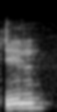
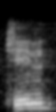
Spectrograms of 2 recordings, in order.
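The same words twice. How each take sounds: First: Chill said high and loud; high demo. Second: Chill said high with a rise; high demo. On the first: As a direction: pitch the syllable Chill up. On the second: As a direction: lift Chill at the end. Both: Shown as a demonstration. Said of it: "teacher models syllable".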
